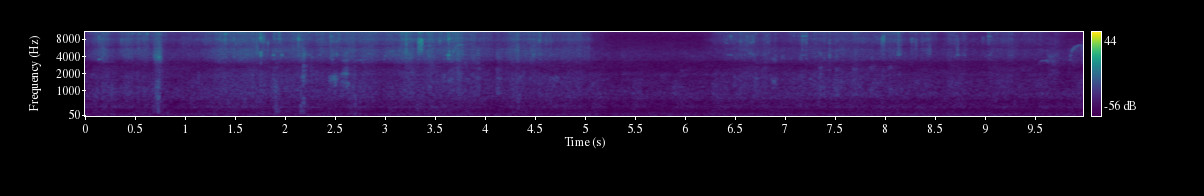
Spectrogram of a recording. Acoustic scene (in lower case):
park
